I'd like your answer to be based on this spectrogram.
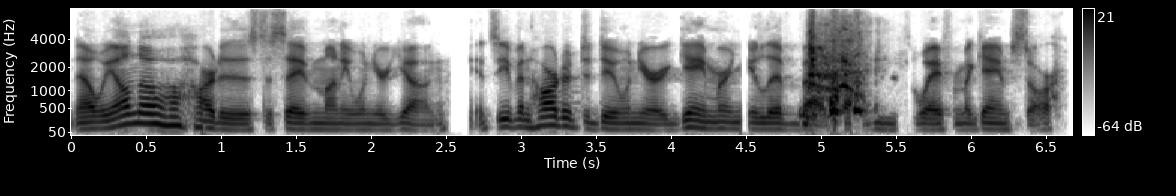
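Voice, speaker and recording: A man's voice: fairly low pitch, expressive, quick pace, sharp tone, no echo. A man co-hosting a casual read-aloud, chatting and joking in a rambling, self-amused way. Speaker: co-host reading video game creepypastas aloud.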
